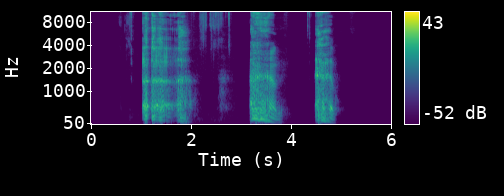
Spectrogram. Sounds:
Throat clearing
